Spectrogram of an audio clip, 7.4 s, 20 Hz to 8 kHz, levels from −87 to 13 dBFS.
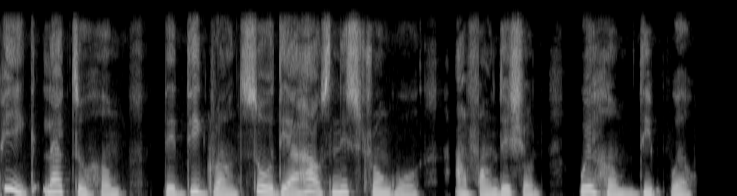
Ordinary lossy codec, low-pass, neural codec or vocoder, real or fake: none; 7.2 kHz; none; real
